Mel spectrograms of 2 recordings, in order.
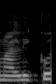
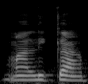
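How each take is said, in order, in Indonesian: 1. Kata ini berakhir dengan vokal 'u'. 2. Kata ini berakhir dengan vokal 'a'. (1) "bukan maliku" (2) "harus dibaca fathah"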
